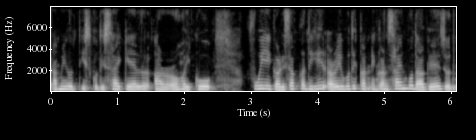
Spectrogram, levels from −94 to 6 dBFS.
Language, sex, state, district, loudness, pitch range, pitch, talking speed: Chakma, female, Tripura, Unakoti, -16 LUFS, 255-280 Hz, 265 Hz, 185 wpm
